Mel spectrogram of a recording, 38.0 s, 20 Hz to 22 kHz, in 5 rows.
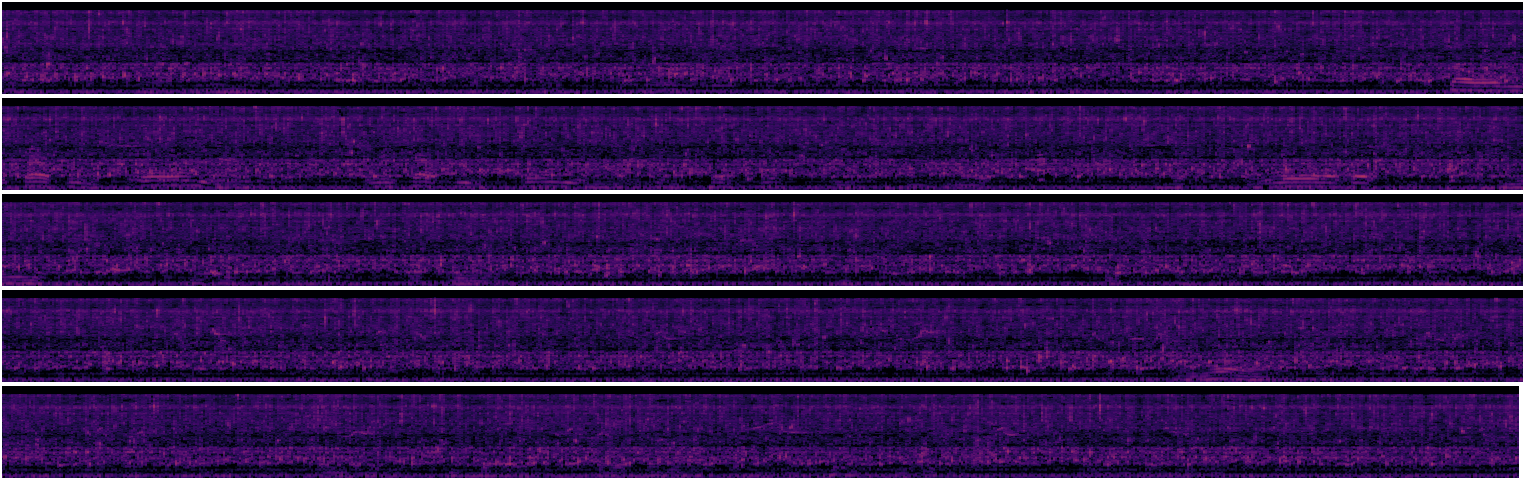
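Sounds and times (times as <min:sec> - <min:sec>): water trickling: 0:00.0 - 0:38.0.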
